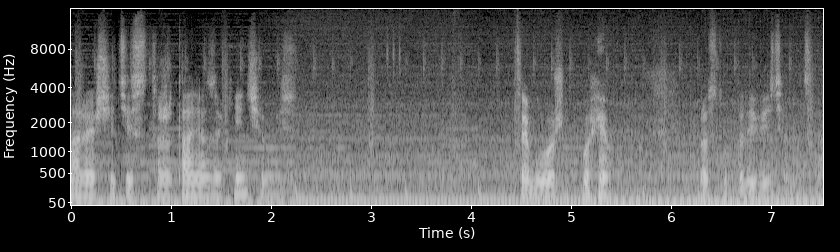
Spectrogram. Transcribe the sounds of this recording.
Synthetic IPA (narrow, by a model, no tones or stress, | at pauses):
nɐɾɛʃt͡ʃʲit͡sʲist̪ɾɐʒd̪ɑnʲːɐzɐkʲinʲt͡ʃɪlˠɪsʲ | t̪sɛbulˠɔʒɐkɛm | pɾɔst̪ɔpɔd̪ɪʋɪsʲɐnɐt̪sɛ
